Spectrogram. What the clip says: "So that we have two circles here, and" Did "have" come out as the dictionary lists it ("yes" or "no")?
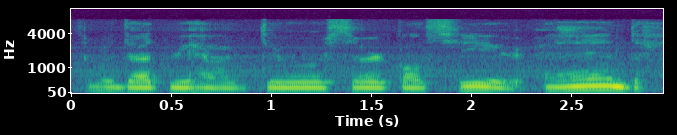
yes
